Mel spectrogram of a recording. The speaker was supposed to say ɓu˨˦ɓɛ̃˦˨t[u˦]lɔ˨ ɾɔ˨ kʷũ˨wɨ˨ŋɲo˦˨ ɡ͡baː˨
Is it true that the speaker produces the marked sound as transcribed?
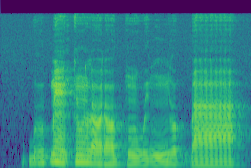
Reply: no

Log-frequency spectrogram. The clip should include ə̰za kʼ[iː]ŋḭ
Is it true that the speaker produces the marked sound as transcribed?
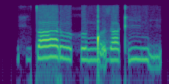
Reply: yes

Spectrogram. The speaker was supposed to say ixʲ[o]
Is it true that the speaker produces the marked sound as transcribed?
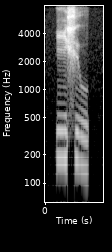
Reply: no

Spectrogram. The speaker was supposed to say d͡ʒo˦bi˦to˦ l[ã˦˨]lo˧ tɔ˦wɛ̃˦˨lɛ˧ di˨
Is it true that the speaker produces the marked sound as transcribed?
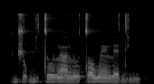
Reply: yes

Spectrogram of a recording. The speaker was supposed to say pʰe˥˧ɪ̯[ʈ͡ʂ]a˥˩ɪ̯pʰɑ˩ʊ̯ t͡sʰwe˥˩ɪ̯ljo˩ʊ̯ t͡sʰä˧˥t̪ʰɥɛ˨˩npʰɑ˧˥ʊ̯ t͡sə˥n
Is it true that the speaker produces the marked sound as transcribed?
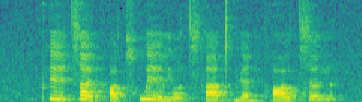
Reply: no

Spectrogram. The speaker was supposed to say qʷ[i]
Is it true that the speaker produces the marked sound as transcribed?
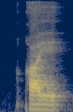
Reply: no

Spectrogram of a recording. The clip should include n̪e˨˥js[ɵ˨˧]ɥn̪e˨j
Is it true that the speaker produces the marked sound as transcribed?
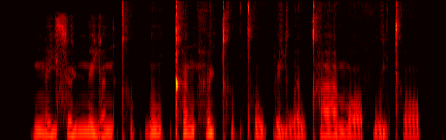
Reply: yes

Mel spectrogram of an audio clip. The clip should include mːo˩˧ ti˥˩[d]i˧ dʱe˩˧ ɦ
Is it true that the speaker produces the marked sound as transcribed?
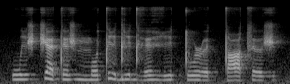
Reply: yes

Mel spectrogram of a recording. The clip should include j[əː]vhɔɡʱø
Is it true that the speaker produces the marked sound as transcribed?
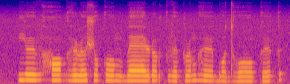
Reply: no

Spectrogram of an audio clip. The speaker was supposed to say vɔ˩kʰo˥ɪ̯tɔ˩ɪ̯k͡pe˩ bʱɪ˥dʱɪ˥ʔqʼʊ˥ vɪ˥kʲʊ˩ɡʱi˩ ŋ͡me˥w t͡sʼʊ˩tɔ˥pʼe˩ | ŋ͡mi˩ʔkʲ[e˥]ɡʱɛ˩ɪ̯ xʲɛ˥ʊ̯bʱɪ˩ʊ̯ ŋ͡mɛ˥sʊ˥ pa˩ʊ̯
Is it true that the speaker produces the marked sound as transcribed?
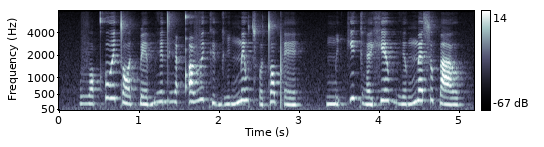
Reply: yes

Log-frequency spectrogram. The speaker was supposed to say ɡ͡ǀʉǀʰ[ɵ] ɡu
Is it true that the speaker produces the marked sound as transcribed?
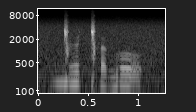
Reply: yes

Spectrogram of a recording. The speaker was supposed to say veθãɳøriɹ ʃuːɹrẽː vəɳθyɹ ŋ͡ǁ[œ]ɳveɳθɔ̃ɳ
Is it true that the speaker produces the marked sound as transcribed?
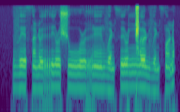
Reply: yes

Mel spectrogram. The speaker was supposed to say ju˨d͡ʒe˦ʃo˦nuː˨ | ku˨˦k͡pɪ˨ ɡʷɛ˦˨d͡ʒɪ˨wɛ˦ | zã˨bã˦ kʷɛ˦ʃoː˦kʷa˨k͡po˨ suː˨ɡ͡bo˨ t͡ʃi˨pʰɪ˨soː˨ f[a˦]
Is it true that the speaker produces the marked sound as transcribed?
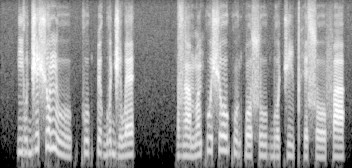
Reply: yes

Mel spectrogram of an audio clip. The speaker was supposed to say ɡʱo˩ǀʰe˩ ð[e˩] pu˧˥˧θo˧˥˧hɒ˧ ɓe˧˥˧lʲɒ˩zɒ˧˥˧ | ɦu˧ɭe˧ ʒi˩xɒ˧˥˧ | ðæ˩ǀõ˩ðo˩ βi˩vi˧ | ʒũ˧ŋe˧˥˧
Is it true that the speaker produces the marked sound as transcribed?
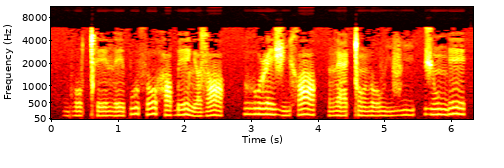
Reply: yes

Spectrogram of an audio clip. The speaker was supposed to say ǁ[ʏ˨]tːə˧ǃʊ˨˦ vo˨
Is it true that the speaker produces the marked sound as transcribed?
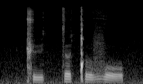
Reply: no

